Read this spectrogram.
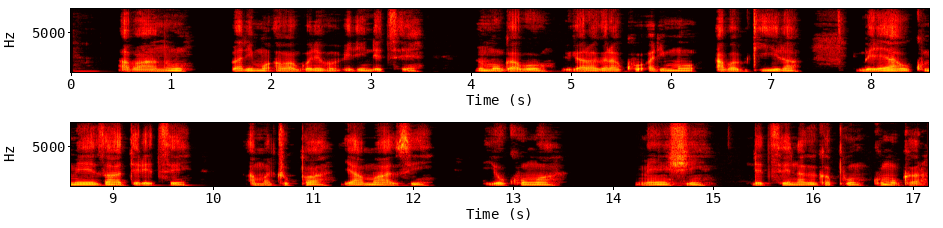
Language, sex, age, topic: Kinyarwanda, male, 25-35, government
